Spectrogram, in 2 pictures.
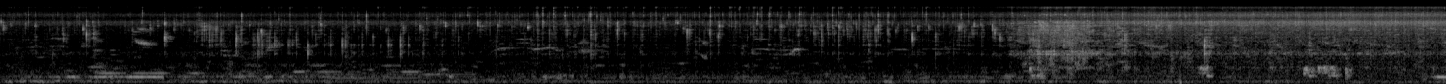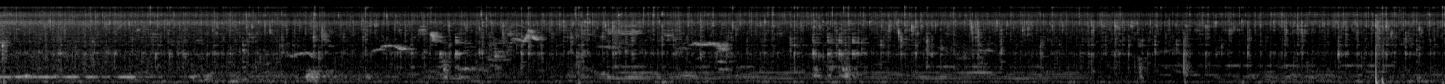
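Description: Sliced onions sizzling in hot oil in an aluminium pot, with a spatula scraping and clicking against the pot as they are stirred. The sizzle grows louder about ten seconds in.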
